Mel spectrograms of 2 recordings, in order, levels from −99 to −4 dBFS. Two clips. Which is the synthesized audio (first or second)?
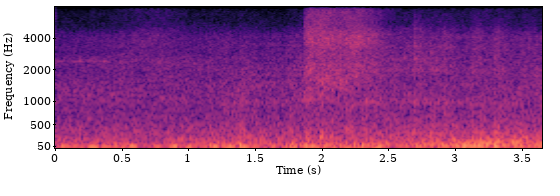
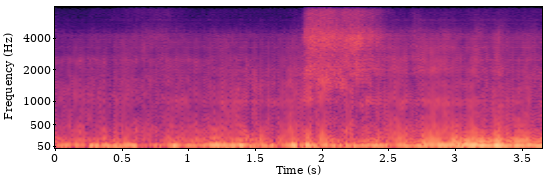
second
